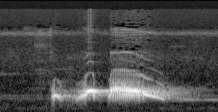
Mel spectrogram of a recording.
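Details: Local spotted dove, gacor (vigorously calling), used to prompt young doves to call: a single drawn-out coo, rising then sliding down, with a short note before it, in a quiet setting.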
